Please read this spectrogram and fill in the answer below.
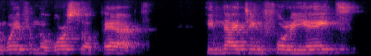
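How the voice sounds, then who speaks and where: A man speaks in a high pitch at a moderate pace. Audible room echo surrounds the voice. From North Macedonia, Skopje. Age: 60s. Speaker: business executive. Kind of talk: interview. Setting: video call.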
